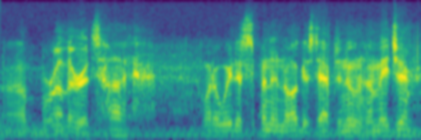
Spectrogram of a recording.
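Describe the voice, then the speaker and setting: An actor playing an easygoing, weary army corporal who grumbles casually in a vintage radio drama. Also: male voice, mid-range voice, steady tone, fairly quick, lightly acted. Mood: weary, grumbling. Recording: noisy old radio recording with outdoor ambience.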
